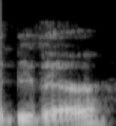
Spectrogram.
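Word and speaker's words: Biewer: Odell is a beaver, and it's spelled B-I-E-W-E-R. That's B-I-E-W-E-R.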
